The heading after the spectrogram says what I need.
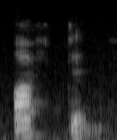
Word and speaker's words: often: But it's not the words of 10. It's often. Often. It's pronounced differently.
